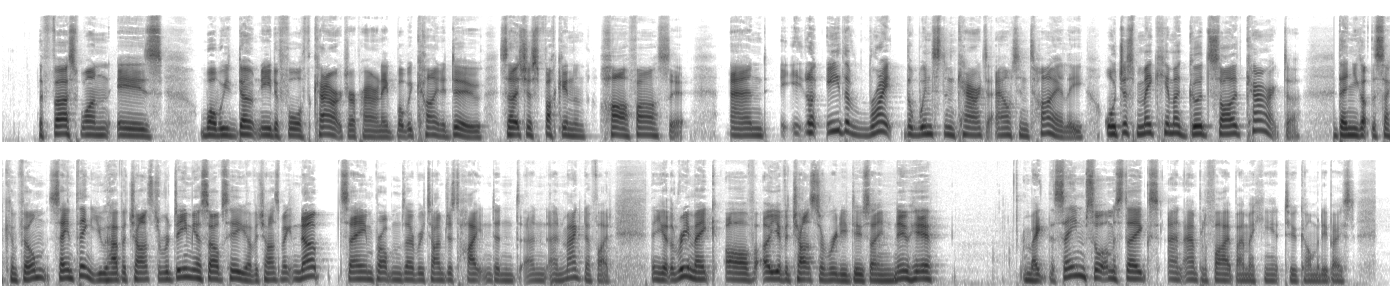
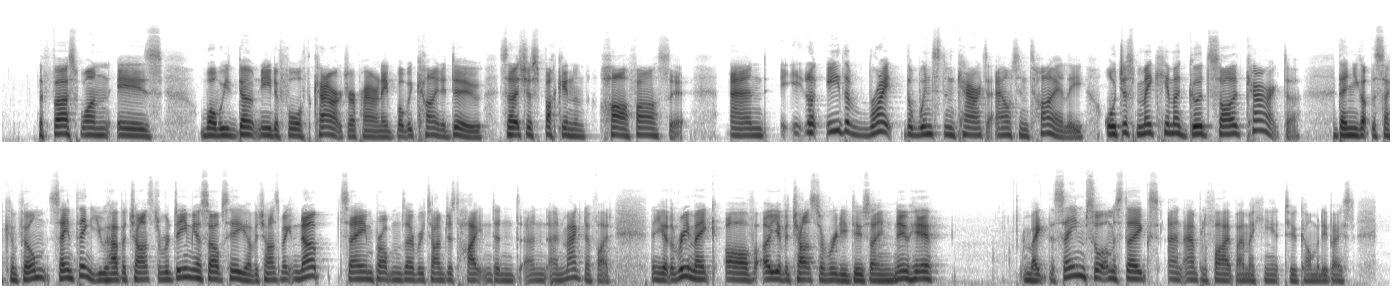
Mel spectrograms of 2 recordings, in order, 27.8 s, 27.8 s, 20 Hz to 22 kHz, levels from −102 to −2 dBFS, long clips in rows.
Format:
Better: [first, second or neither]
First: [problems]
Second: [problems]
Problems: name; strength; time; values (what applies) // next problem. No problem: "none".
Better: first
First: none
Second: muffled; very; fading above 3 kHz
